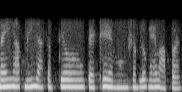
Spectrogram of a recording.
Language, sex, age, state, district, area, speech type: Hindi, female, 18-30, Madhya Pradesh, Betul, rural, conversation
